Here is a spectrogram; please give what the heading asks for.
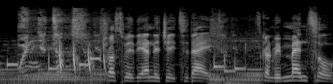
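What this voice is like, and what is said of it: Birmingham English accent. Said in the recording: “Excuse the Birmingham accent. ... I just sound like a chav.”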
